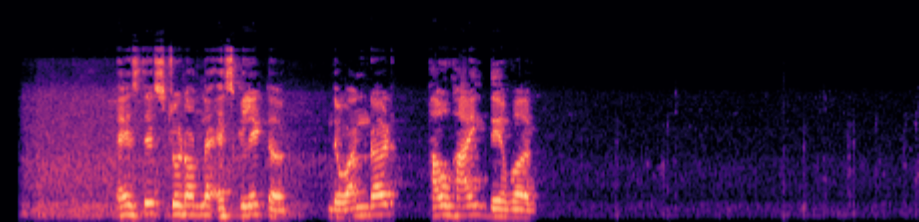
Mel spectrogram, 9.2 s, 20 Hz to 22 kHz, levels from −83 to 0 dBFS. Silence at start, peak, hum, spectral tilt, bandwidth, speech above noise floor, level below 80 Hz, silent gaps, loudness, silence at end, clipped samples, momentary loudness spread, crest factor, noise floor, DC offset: 0.2 s; 0 dBFS; none; -3.5 dB/octave; 9.6 kHz; 46 dB; -56 dBFS; none; -14 LUFS; 3.85 s; under 0.1%; 19 LU; 16 dB; -59 dBFS; under 0.1%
